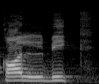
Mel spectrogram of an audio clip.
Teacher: با حروف کلکلہ میں سے ساکن آئی ہے، ہم نے کلکلہ کیا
